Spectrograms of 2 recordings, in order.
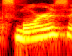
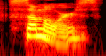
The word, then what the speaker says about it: s'mores: started and the when we were talking about s'mores in one episode she was like stie you like add a syllable and you you kept saying sores sores no wrong Sor s'mores makes tongue feel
